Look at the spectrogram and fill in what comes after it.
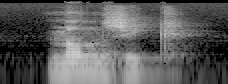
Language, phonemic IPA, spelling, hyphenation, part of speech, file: Dutch, /ˈmɑn.zik/, manziek, man‧ziek, adjective, Nl-manziek.ogg
- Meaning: having (excessively) strong sexual or romantic drives toward men, nymphomaniac (of women)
